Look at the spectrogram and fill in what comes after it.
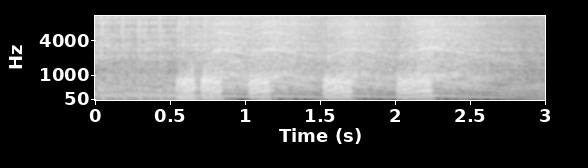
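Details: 2023 Stihl MS500i 79cc fuel-injected chainsaw, after a new NGK CMR6H plug: it catches, clears with sharp blips about twice a second, then settles and revs cleanly. The flooding has cleared and it runs healthy.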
